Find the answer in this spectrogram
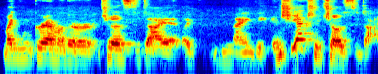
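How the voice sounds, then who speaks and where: Animated woman telling a story on a call. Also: on the low side, fairly quick, rough recording. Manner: animated storyteller, uses filler words. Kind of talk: casual chat on a live stream.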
